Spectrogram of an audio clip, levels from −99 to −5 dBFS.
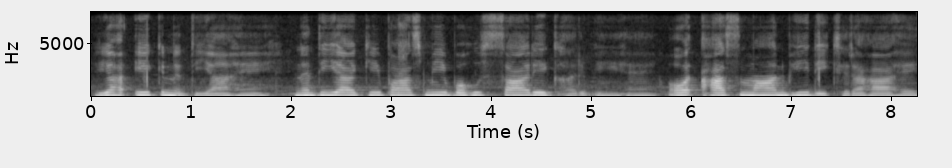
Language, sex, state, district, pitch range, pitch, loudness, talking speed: Hindi, female, Bihar, Saran, 185-225 Hz, 220 Hz, -29 LUFS, 140 wpm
